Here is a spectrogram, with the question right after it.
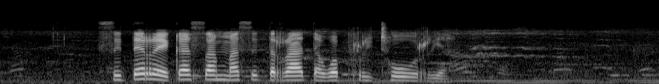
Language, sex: Southern Sotho, female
